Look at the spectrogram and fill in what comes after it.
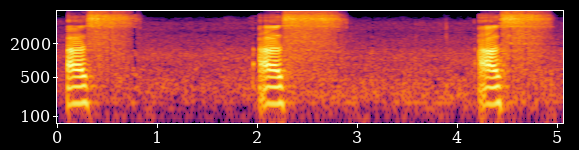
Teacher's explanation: سیٹی کی آواز ہے، سیدھی آواز ہے اور باریک ہے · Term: سین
